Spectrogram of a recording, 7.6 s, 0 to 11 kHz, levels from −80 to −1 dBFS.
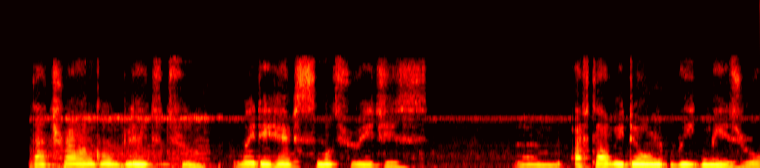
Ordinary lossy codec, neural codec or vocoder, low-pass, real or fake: none; codec, 16 kHz, 8 kbps, FreqCodec, smaller model; 7.2 kHz; fake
